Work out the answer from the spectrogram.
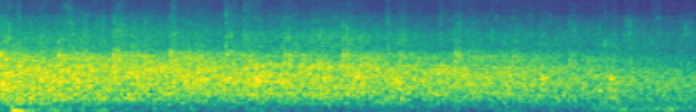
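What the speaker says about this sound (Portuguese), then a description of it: "Uma salva de palmas para o Gabriel" Churchgoers at a Catholic Mass give a round of applause for a baptism, a broad continuous wash of clapping from many people that fades slightly toward the end.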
